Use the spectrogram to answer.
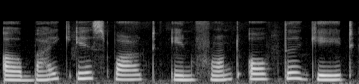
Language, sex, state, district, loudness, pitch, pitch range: English, female, Assam, Kamrup Metropolitan, -16 LUFS, 220 Hz, 210-245 Hz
